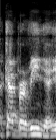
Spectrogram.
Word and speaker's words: caipirinha: Oh, the caipirinha. Yeah, I probably mispronounced it. Yes, yeah, okay. Yeah. How do you say it? Caipirinha? – Caipirinha. – Caipirinha. Wow, look at that. See? – Caipirinha, exactly.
